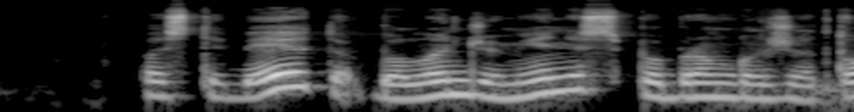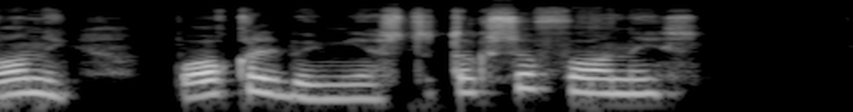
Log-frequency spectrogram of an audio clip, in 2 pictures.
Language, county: Lithuanian, Vilnius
